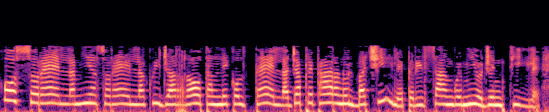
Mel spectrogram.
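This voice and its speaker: A woman's voice: high-pitched, animated, moderate pace, dry recording, pitched above the performer's own voice. A woman voicing a frightened little enchanted calf. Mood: pleading. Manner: singsong rhyming lament. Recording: dull dry 1970s radio studio recording.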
